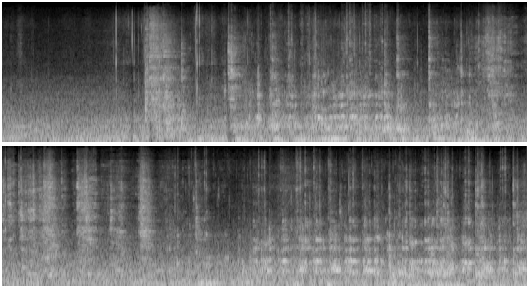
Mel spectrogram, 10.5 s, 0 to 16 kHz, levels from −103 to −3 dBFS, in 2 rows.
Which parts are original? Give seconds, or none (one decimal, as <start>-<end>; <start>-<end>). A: 0.0-6.4; 7.9-10.5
